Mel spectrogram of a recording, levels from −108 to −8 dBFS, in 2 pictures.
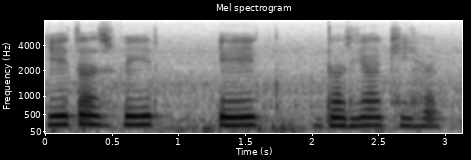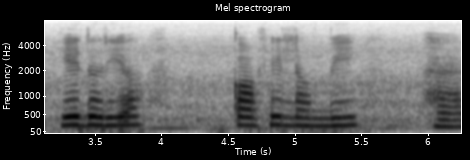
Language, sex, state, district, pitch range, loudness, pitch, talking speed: Hindi, female, Bihar, Kishanganj, 205-225 Hz, -16 LUFS, 215 Hz, 115 wpm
